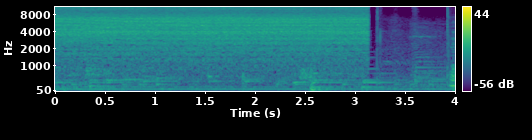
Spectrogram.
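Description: Stovetop pressure cooker whistling, steam hissing out steadily under its weight valve, the sign that it has come up to pressure. The hiss cuts off suddenly about three seconds in.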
